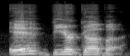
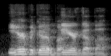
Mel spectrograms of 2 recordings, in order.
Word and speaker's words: Ibaragba: So just according to the game notes for UCF versus SMU, the way you pronounce Metin's last name is Ibaragba. Ibaragba.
